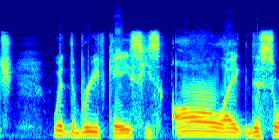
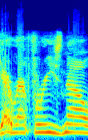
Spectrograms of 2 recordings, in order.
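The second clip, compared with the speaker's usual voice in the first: acted frantic, panicked, very high-pitched yell; 12 semitones higher than usual. Retelling a backstage call for referees: imitating a panicked yell. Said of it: "Like he's in panic mode".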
